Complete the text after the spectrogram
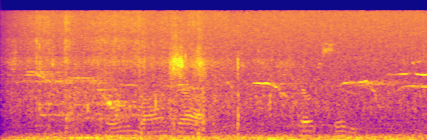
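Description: Elk call out with high, wavering squeals.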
